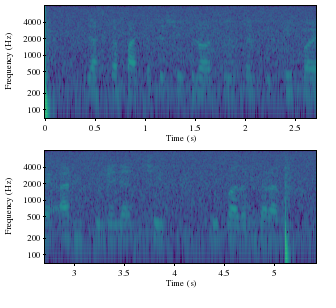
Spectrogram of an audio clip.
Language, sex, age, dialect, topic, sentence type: Marathi, female, 18-24, Northern Konkan, agriculture, question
